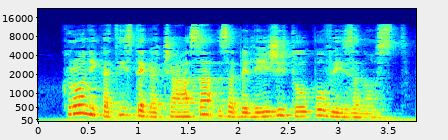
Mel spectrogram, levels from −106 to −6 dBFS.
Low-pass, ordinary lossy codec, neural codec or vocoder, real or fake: 19.8 kHz; AAC, 32 kbps; none; real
